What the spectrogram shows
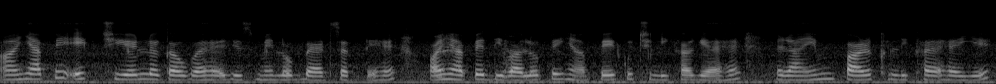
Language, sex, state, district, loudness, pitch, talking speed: Hindi, female, Maharashtra, Nagpur, -34 LUFS, 205 Hz, 170 wpm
